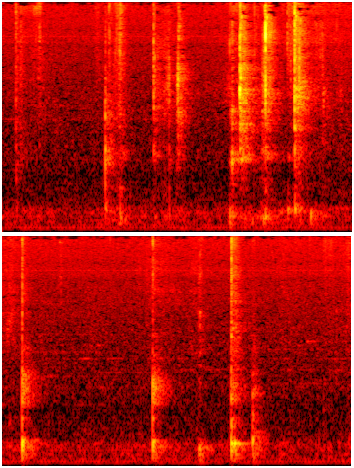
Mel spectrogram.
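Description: A treat jar rattles and clicks.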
